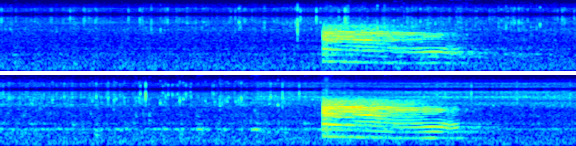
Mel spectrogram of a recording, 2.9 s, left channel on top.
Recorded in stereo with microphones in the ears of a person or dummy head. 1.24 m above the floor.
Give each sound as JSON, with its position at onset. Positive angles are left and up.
{"t": 1.6, "sound": "a baby crying", "side_deg": -35, "distance_m": 1.9}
